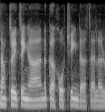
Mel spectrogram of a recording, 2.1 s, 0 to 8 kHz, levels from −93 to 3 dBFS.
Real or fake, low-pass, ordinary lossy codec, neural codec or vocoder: real; 7.2 kHz; none; none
